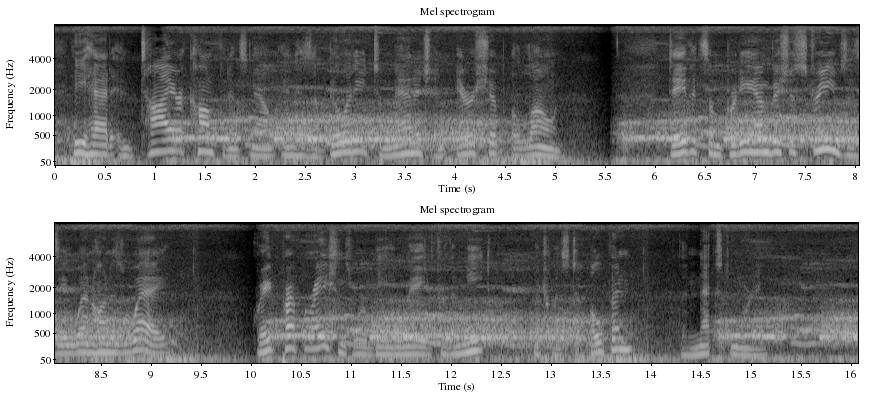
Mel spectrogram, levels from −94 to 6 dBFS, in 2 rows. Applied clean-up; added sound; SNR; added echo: none; Animal; -1 dB; none.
